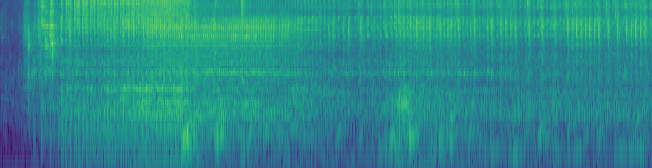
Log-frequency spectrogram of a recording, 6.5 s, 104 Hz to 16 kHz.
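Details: Two-stroke Yamaha 5 outboard, motor No. 2 of three, checked after No. 1 worked well; cooling water clean. Buzzes evenly after catching, with a brief rev and steady rattle-free beat; works fine.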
